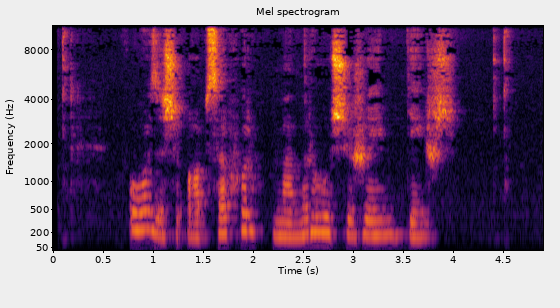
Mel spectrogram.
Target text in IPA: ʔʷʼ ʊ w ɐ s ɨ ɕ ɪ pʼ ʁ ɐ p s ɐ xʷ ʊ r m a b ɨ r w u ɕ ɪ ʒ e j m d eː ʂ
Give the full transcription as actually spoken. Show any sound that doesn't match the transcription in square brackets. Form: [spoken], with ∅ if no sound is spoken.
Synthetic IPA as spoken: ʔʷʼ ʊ w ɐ [z] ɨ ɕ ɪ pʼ ʁ ɐ p s ɐ xʷ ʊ r m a [m] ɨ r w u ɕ ɪ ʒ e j m d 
